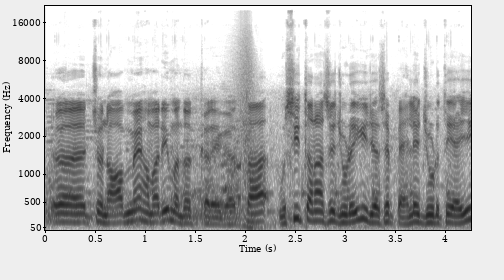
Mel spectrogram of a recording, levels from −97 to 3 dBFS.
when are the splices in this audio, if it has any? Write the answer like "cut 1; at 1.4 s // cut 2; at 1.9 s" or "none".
cut 1; at 1.9 s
